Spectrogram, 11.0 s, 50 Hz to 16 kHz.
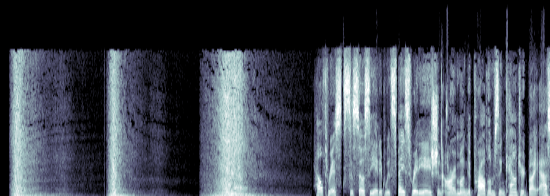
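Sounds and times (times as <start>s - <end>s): whoosh sound effects: 4.0s - 6.0s.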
